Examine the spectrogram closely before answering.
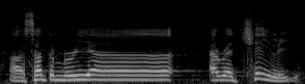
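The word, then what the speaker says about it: Santa Maria in Aracoeli: Santa Maria Araceli, I think that's how you say it, in San Clemente. That's correct.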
